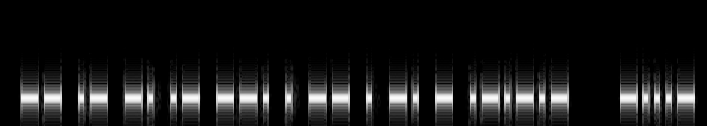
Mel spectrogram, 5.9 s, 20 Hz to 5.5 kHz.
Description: Morse code, heard as a keyed tone, about 25 wpm, 600 Hz. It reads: MANAGEMENT. <BT>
